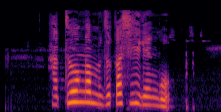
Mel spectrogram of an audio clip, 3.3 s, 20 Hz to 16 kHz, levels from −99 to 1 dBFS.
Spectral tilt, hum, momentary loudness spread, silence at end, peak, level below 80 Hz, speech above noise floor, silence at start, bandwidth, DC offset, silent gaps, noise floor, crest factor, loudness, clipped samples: -3 dB/octave; none; 14 LU; 0.8 s; -14 dBFS; -86 dBFS; 42 dB; 0.75 s; 11.5 kHz; under 0.1%; none; -73 dBFS; 18 dB; -31 LUFS; under 0.1%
